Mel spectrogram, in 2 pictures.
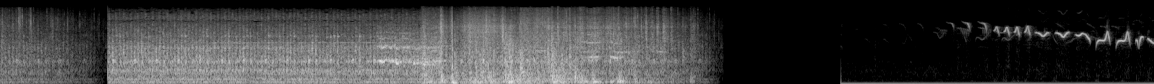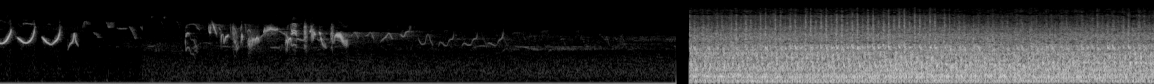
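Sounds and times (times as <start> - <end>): songbird singing: 8.4 - 18.3.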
